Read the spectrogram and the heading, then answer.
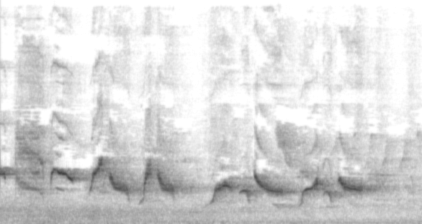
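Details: Energetic song of a Chinese hwamei, with rich whistled phrases that swoop up and down in quick arcs. About eight loud slurred notes come in short bursts over four seconds, then fade at the end.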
